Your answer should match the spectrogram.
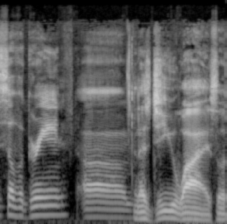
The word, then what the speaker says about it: Gui: green um and that's gu y so not not how I wrote it GE e it's gu y i oh guui yeah okay guy with an i okay so spell it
